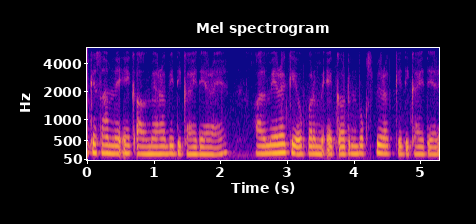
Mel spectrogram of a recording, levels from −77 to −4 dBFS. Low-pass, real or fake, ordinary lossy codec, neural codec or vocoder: 5.4 kHz; real; Opus, 32 kbps; none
